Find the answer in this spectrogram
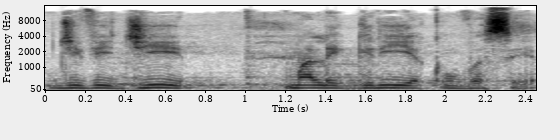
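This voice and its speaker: Medium pitch from a man, with audible room echo and noticeable background noise. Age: 60s. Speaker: preacher. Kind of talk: sermon. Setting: church.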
